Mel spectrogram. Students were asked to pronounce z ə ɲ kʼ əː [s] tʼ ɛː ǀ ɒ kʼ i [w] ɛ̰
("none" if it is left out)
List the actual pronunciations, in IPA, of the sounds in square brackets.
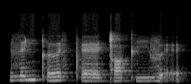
s, v

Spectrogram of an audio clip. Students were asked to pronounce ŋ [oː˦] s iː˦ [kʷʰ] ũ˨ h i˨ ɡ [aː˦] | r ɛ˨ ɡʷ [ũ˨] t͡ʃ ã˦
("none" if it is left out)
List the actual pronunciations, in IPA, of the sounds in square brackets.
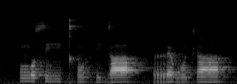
o˦, kʰ, a˦, ũ˨

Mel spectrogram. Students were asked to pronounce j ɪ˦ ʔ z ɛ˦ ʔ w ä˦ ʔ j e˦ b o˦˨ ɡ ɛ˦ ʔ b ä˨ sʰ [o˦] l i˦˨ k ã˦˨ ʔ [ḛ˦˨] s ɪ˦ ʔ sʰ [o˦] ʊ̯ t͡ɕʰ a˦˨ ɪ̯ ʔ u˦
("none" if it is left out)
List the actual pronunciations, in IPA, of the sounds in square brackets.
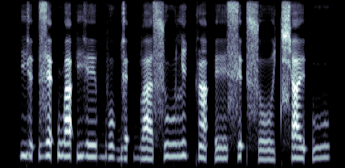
u˦, e˦, o˨

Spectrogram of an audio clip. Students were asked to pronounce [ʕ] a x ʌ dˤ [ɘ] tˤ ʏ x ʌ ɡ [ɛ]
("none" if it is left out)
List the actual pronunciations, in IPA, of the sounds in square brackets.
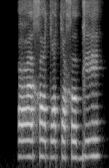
ʕ, ɛ, e

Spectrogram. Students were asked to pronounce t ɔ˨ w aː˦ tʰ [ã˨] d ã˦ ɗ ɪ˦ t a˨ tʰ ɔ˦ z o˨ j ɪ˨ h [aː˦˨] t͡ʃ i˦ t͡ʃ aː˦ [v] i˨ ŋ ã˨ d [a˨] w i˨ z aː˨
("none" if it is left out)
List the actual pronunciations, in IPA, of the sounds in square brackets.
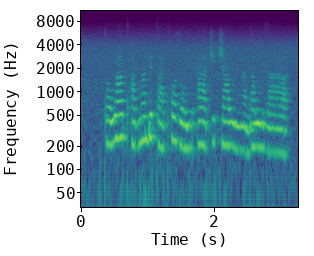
a˨, aː˦˨, v, a˦

